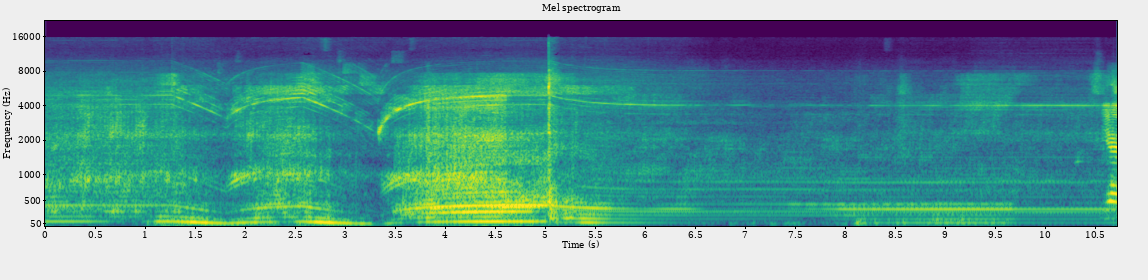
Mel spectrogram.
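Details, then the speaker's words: Bissell Lift-Off vacuum motor: pitch repeatedly sags and climbs back every second or two instead of holding steady; it surges with almost no suction and gets weaker as it heats up. "basically uh struggling pretty bad here I gotta say it's on the worst walking back you've ever had I mean listen to it just like yeah yeah it's like no power at all"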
